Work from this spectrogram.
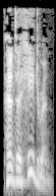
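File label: "pentahedron", English, British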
